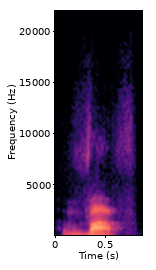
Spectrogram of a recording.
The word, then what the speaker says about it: vav: the next letter is VAV okay like in vapor Vapor you know when you say vapor it's like VAV Vapor it's the same beginning of this word okay buff in written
